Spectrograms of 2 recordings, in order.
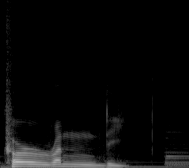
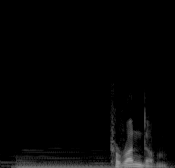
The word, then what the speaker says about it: corundum: So how do you spell it there, Sam? Corundi. Just remove the I. You're kidding. Corundum.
